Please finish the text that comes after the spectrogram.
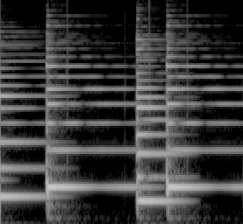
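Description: A single violin line from the opening of the final movement of Tchaikovsky's Sixth Symphony, the Pathétique, plays alone: sustained bowed notes that step between pitches with clear attacks, sounding close and clean.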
